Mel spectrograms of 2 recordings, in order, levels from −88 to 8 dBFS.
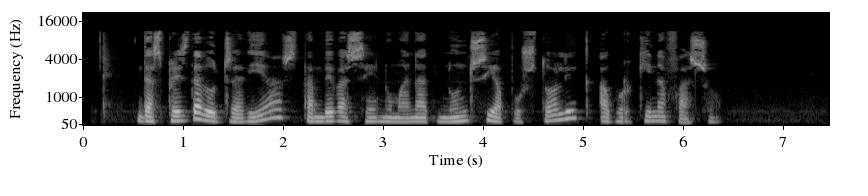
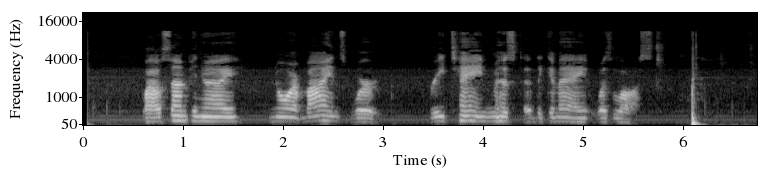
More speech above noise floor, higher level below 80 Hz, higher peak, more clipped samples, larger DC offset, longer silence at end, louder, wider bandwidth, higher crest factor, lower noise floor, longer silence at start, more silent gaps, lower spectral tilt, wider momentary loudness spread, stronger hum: first, 42 dB vs 35 dB; second, -76 dBFS vs -32 dBFS; second, -8 dBFS vs 0 dBFS; neither; neither; first, 1.1 s vs 0.55 s; second, -29 LUFS vs -20 LUFS; about the same, 11.5 kHz vs 11.5 kHz; about the same, 20 dB vs 20 dB; first, -70 dBFS vs -55 dBFS; second, 0.2 s vs 0.6 s; neither; second, -4.5 dB/octave vs -6.5 dB/octave; about the same, 10 LU vs 11 LU; neither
